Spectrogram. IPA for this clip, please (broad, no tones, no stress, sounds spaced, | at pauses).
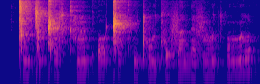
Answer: ǀ æ̃ ǀ u ǁ ɔ z kʰ æ̃ pʼ ɔ ǁ ɔ kʰ ũ tʼ ɔ̃ tʼ o f a n æ f ɭ ɔ̃ t͡sʼ ɔ̃ l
